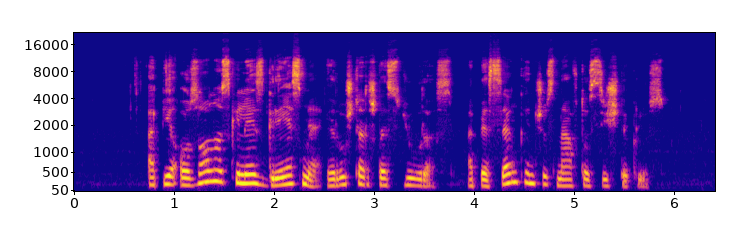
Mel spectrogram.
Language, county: Lithuanian, Klaipėda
